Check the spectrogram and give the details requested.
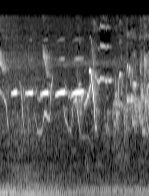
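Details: Mangrove whistler song recorded in the wild for luring and tutoring: steady clear whistles interrupted by sharp falling slurs, then a burst of jumbled warbled notes, over a low hum.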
